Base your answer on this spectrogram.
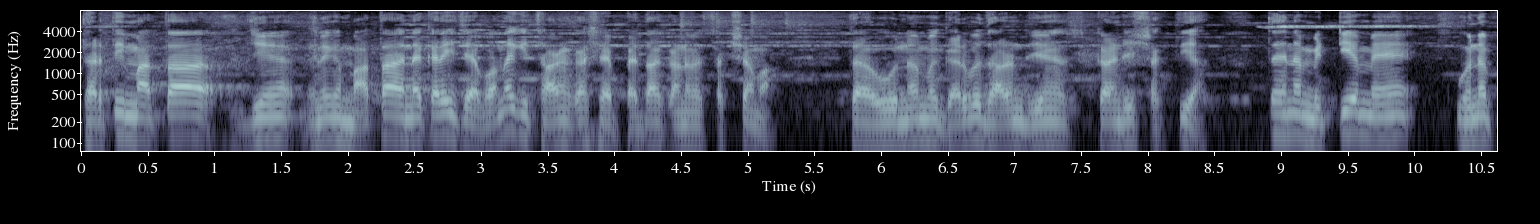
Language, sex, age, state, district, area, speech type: Sindhi, male, 45-60, Rajasthan, Ajmer, urban, spontaneous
